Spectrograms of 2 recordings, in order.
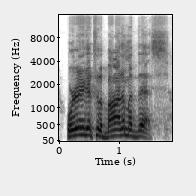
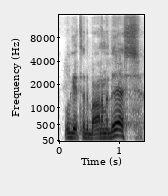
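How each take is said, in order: First: Mock determination. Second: Said in the usual way. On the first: Repeats the line as mock declaration.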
